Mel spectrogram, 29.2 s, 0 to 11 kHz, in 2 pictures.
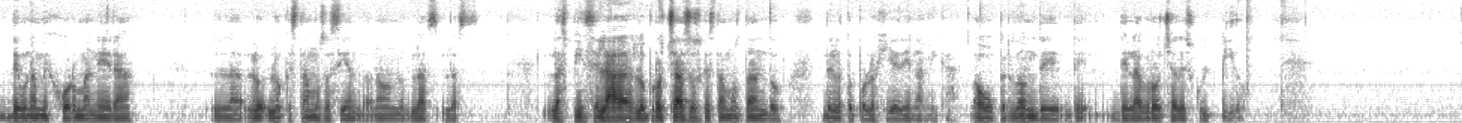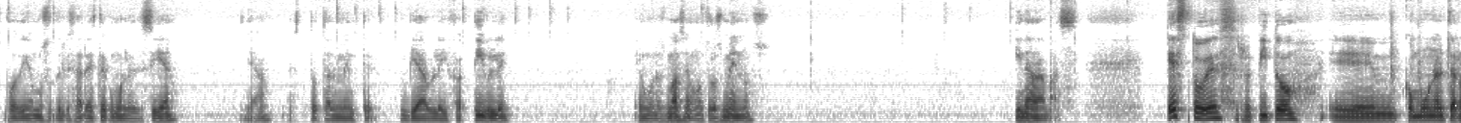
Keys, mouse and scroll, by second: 1.2-8.0 drag, 8.0 scroll down 1, 8.5-8.8 scroll up 1, 8.8 scroll down 1, 9.8 click, 14.7 click, 15.2-21.9 drag, 22.0 scroll down 2, 22.3 middle click, 23.0 scroll up 2, 23.7 click, 25.2 middle click, 25.2 scroll down 2, 25.4 scroll up 1, 25.6 scroll down 1, 26.0 middle click, 27.1-27.4 scroll down 1, 28.8 ctrl+z.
